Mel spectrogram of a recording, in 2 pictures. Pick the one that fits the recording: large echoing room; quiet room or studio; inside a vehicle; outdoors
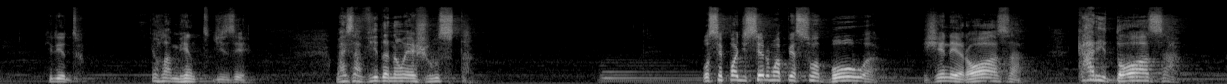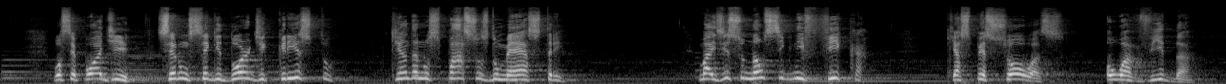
large echoing room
